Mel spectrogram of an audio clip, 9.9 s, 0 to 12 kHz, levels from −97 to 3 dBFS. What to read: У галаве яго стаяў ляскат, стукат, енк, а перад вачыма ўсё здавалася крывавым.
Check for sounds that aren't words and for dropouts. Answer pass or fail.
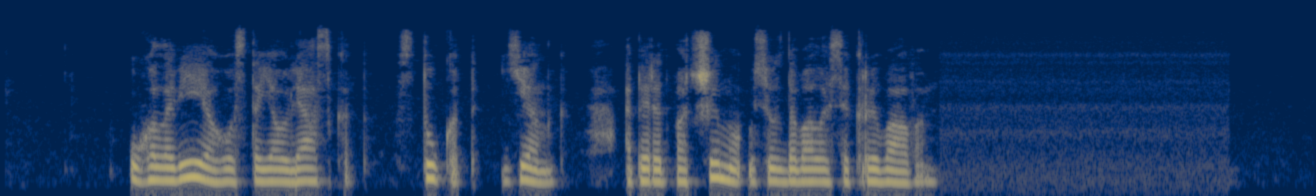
pass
